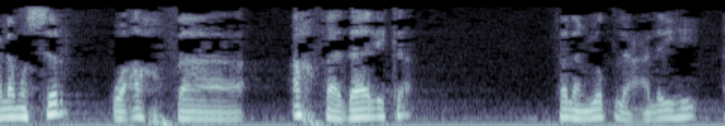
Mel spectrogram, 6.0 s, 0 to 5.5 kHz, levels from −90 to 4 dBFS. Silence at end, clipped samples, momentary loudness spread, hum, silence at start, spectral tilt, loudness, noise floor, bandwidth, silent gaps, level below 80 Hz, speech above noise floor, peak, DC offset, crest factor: 0.15 s; under 0.1%; 11 LU; none; 0 s; -10 dB/octave; -19 LUFS; -48 dBFS; 4.9 kHz; none; -38 dBFS; 31 dB; -2 dBFS; 1%; 16 dB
